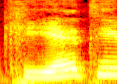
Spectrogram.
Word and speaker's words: Chianti: key key yeah and somebody said it's actually Chianti or something like apparently he mispronounced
